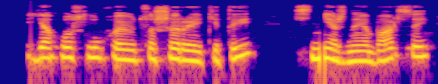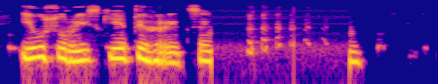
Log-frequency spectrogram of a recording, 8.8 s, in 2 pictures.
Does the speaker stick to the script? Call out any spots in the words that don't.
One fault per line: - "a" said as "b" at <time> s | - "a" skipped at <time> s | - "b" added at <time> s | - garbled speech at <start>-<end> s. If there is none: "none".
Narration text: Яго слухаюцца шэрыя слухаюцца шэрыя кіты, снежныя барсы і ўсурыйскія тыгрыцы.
- "слухаюцца шэрыя" skipped at 2.0 s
